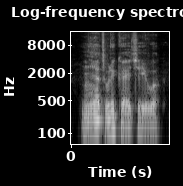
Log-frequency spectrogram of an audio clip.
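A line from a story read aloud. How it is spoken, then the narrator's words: Displeased, through gritted teeth. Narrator (Russian): недовольно процедил верховник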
